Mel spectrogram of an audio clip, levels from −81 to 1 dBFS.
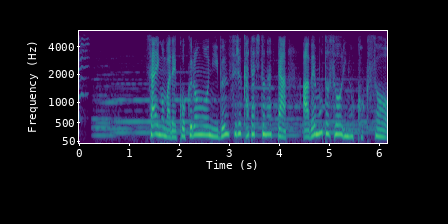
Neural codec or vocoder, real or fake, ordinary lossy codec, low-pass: none; real; Opus, 32 kbps; 5.4 kHz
